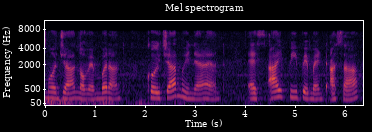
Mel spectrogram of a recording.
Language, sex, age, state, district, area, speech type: Goan Konkani, female, 30-45, Goa, Salcete, urban, read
